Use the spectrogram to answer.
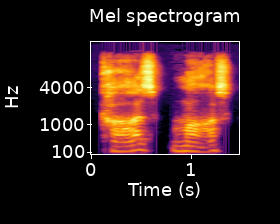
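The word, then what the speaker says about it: κόσμος: Cosmos, 1, 2 syllables. Cosmos, accent here. Cosmos.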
